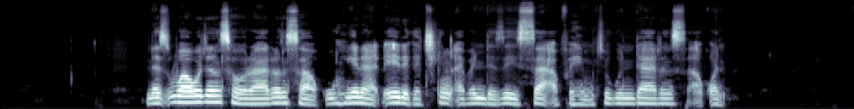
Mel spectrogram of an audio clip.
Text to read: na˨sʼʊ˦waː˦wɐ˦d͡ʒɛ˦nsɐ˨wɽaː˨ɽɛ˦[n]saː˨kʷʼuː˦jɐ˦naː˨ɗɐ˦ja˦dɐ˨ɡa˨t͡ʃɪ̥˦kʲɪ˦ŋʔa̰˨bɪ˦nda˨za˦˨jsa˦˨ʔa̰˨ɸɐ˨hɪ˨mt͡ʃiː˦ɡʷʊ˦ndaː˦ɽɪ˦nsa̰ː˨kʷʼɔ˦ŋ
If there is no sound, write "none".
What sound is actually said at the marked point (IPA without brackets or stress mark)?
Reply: n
